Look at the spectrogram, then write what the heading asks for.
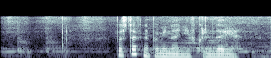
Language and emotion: Russian, neutral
